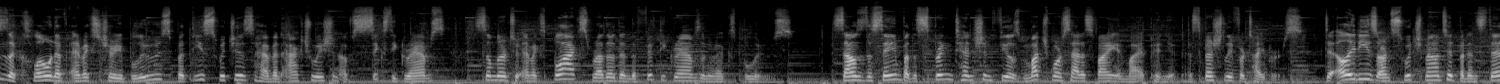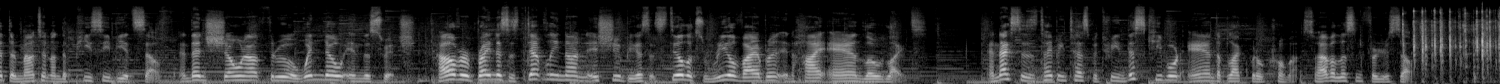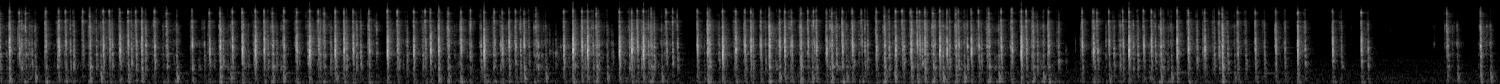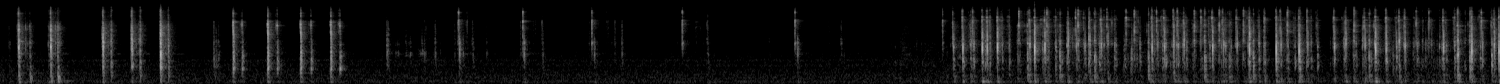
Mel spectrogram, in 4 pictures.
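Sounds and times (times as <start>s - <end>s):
mechanical keyboard typing: 29.0s - 43.8s, 44.4s - 52.2s, 54.4s - 60.0s.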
